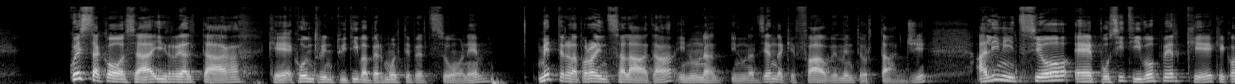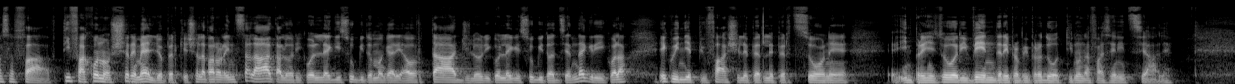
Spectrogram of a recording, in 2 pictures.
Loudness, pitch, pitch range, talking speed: -21 LUFS, 105 Hz, 95-125 Hz, 165 wpm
